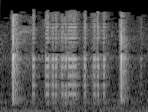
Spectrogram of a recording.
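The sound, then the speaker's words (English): A mobile phone rings during a formal meeting with a chair, a short electronic ringtone melody, bright tonal notes in a quick run framed by two sharper accented beeps, clear with no talking over it. “we have asked that please switch off your cellular phone.”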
